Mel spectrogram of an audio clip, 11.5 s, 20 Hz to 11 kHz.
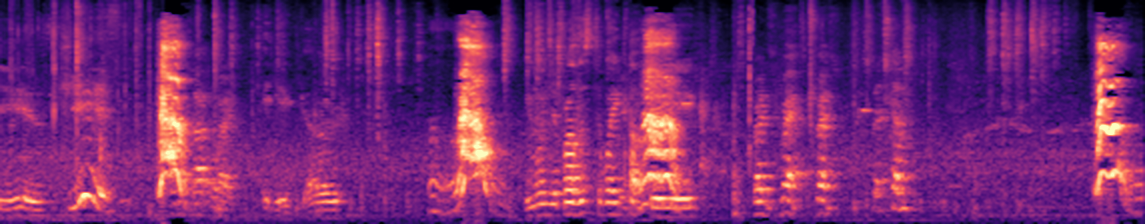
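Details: A 4-week-old female Golden Retriever puppy, the vocal one among her brothers, gives high, squeaky yips and little barks, with a woman talking softly between them.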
